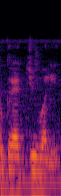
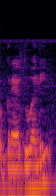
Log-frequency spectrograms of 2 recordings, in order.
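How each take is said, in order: First: ग्रेजुअली said as "grej-u-ali"; j pronunciation. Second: ग्रेजुअली said as "gred-u-ali"; hard d in the middle of ग्रेजुअली; d pronunciation. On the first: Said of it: "जब ज पढ़ें तो". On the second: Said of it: "जब द पढ़ें तो". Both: Shown as a demonstration.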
